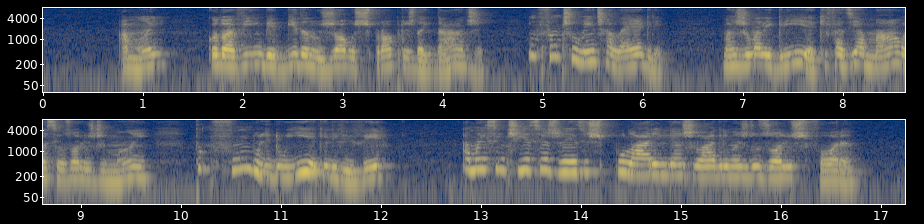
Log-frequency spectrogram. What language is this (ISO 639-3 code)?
por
